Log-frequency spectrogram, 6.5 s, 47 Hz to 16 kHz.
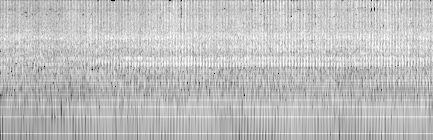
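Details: Cold Isuzu Panther diesel idling after a morning start with temperature not yet up: hard, rough, regular clatter about 2.5 beats a second, with smoke already showing. Compression measured only 15 bar, caused by a burnt exhaust valve. Radiator had pond water instead of coolant; engine coming down for overhaul.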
